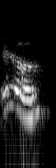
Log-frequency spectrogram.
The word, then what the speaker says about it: heir: Now an heir, it's pronounced like this, okay?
